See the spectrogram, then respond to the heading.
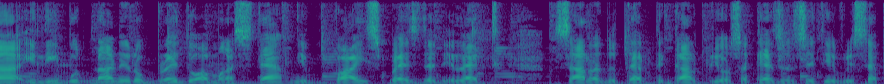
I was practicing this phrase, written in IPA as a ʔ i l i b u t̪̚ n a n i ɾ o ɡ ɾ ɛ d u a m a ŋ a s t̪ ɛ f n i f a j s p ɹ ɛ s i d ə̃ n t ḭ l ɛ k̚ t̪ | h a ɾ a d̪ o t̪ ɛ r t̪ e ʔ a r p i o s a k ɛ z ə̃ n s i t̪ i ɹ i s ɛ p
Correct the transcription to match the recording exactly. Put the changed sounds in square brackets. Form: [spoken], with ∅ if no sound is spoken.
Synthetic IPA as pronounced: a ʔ i l i b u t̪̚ n a n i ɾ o [b] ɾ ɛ d [o] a m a ŋ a s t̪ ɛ f n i [v] a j s p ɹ ɛ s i d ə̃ n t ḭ l ɛ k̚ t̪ | [s] a ɾ a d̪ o t̪ ɛ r t̪ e [k] a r p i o s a k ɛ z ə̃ n s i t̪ i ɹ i s ɛ p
